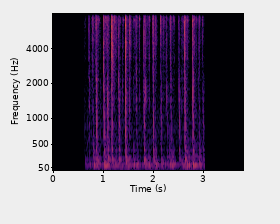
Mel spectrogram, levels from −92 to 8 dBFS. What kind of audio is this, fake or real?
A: real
